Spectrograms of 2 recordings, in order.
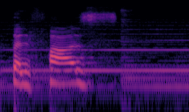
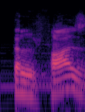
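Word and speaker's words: तलफ़्फ़ुज़: बट वही pronunciation, मेरा तल्फाज खराब है थोड़ा सा। बस इतना ही बोलना था मुझे। ये तल्फाज नहीं है, तलफ़ुज़ है।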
